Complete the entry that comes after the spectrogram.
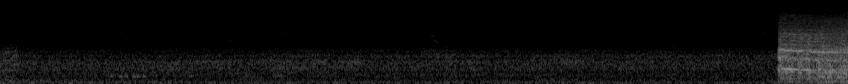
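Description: Quiet outdoor ambience with faint, scattered bird chirps, then about eight seconds in a TGV Duplex double-deck high-speed train passing close starts abruptly: a loud rush of wheel and air noise with a falling whine.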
